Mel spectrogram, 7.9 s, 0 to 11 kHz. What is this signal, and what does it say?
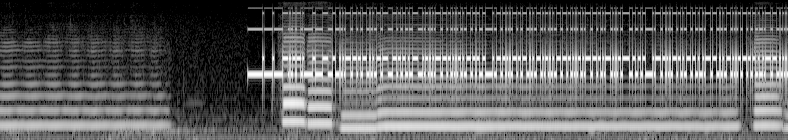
RTTY (75 baud, 850 Hz shift), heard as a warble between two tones, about 2200 Hz centre. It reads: VOCE NAO PODE SALVAR NADA SE ESTIVER APENAS …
